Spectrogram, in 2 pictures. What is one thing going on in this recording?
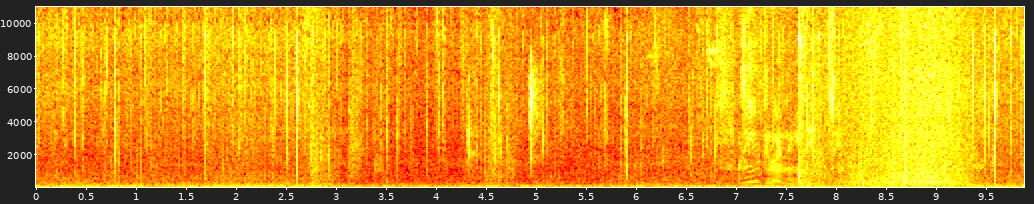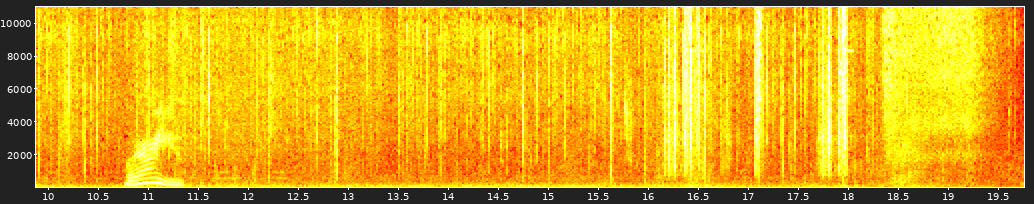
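Wooden walls and ramps thud and clack as they are built.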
